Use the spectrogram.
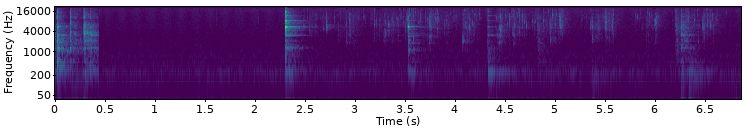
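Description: Mayonnaise, salt, sugar and garlic being stirred into tuna in a bowl, heard as soft wet scraping and clinking of a utensil, with a few sharper knocks and taps, close and fairly quiet.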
